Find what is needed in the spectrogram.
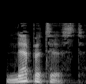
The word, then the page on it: nepotist: British English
